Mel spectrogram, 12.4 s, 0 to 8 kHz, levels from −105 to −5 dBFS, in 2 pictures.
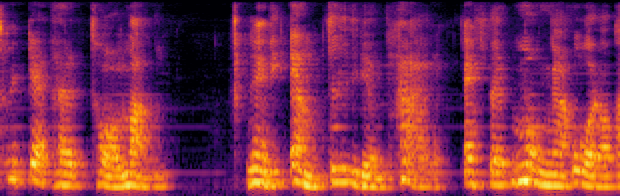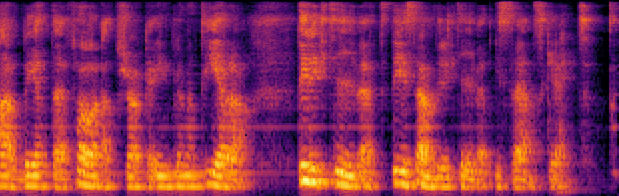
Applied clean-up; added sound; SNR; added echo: neural mask model DeepFilterNet 3.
